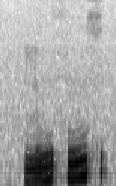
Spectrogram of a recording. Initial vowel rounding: rounded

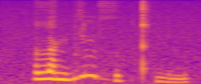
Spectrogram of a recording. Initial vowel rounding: unrounded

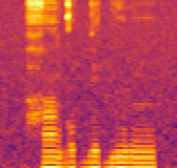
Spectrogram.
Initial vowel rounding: unrounded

